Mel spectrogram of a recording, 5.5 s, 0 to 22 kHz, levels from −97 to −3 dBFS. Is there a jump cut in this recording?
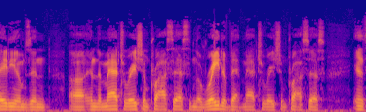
no; 0 cuts

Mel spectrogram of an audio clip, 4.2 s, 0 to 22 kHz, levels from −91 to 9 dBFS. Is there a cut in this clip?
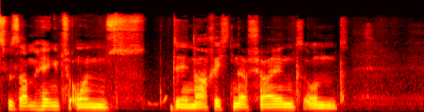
yes; 1 cut; at 1.7 s

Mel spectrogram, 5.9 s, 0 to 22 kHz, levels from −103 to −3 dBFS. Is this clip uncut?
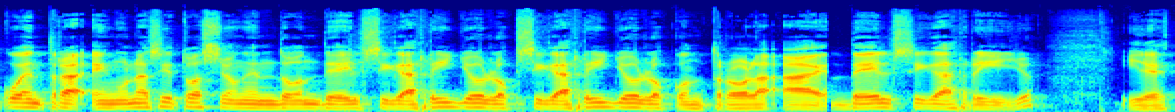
no; 2 cuts; at 2.6 s, 4.1 s

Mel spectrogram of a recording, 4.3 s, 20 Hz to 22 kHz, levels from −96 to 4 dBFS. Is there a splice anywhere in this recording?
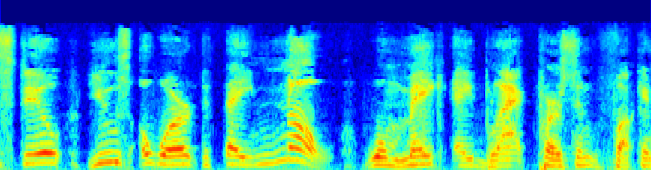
no; 0 cuts

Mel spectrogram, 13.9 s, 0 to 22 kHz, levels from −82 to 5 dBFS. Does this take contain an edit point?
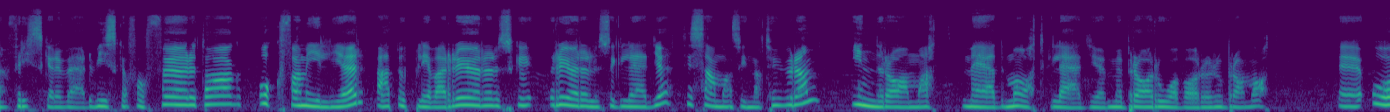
yes; 3 cuts; at 2.5 s, 3.7 s, 9.5 s

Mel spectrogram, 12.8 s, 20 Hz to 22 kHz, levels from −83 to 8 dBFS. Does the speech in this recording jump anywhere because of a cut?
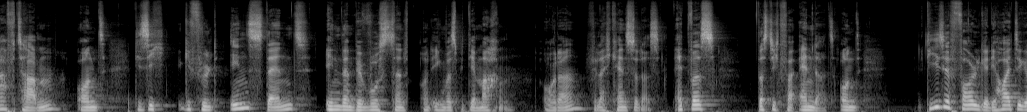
yes; 4 cuts; at 4.0 s, 5.1 s, 8.3 s, 9.7 s

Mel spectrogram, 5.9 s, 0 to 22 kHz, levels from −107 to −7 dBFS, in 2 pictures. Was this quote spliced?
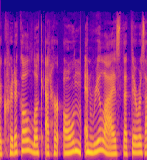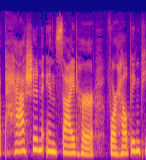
yes; 1 cut; at 1.6 s

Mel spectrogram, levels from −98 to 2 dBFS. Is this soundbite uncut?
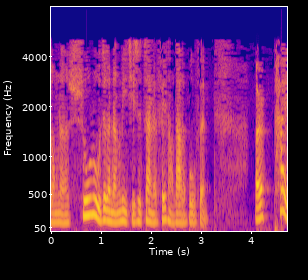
yes; 0 cuts

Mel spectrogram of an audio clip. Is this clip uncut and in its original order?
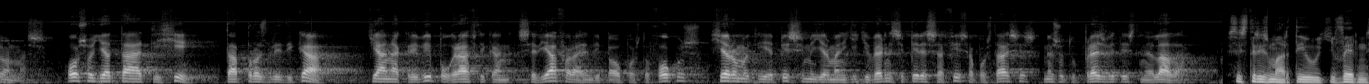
yes; 0 cuts

